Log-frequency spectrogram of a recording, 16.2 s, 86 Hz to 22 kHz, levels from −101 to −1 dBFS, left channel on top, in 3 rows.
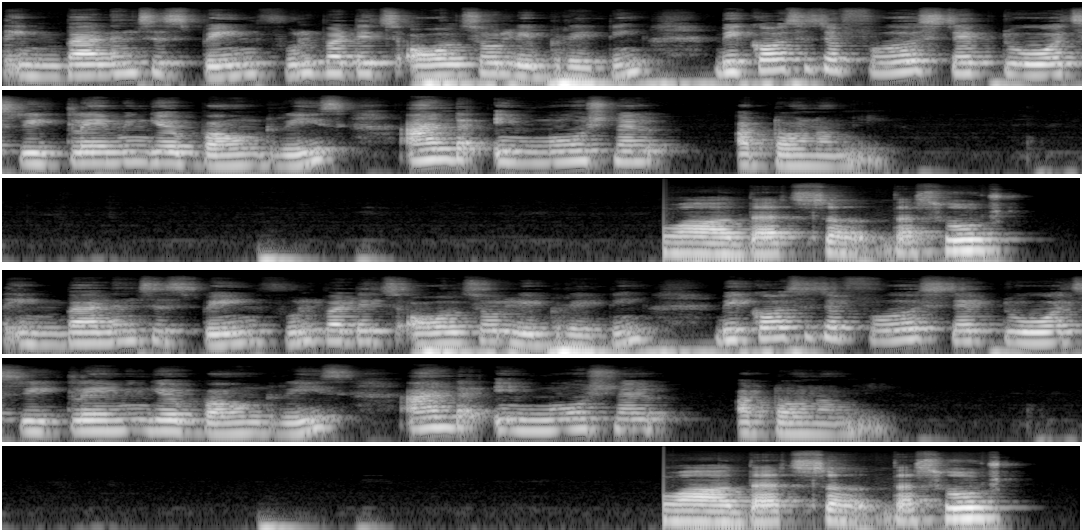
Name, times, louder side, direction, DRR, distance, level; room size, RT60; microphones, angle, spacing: voice 1, 0.0-8.7 9.1-9.8, left 2 dB, 90° left, 2.1 m, -22 dB
voice 2, 14.1-15.8, right 2 dB, 25° right, 0.6 m, -18 dB
12.5 x 4.6 x 4.3 m
head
